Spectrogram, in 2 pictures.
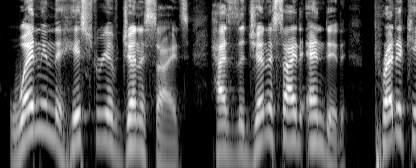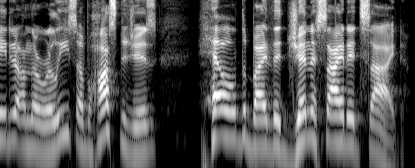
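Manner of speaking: loud, high, furious disbelief; exasperated rant. Real, not acted. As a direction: shout it to the heavens in outrage. Ranting outrage at announcement.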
